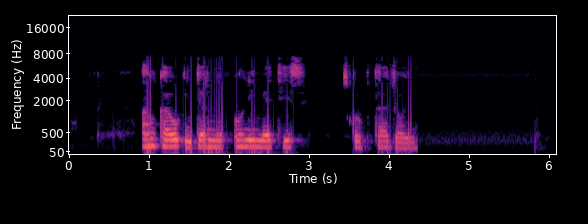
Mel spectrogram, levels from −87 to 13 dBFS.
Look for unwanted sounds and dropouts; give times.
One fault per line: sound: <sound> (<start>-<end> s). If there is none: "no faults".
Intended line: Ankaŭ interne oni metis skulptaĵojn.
no faults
